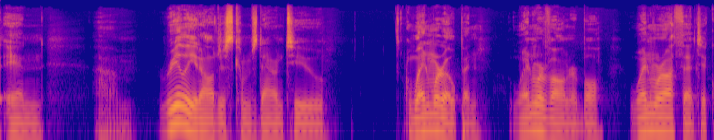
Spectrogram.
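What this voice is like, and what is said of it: Tired, exhausted-sounding voice. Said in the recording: “if you can maybe hear it in my voice, I'm exhausted today”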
